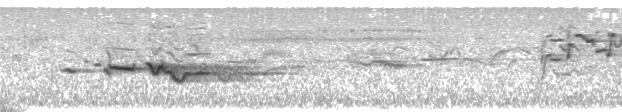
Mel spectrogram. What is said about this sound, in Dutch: En op de prachtige tonen van de wielenwaal sluit ik deze podcast af.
